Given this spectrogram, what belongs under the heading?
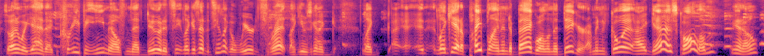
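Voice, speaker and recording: Man, fairly high voice, comedic ranting, profane, rambling, excitable, casual podcast talk, noticeable background noise. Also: fast. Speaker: podcast host.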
